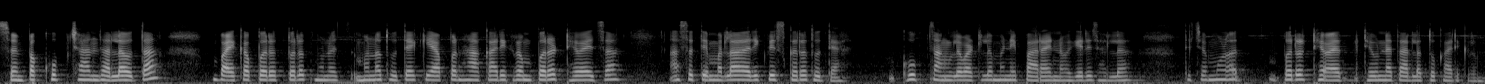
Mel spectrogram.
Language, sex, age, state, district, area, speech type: Marathi, female, 45-60, Maharashtra, Buldhana, rural, spontaneous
